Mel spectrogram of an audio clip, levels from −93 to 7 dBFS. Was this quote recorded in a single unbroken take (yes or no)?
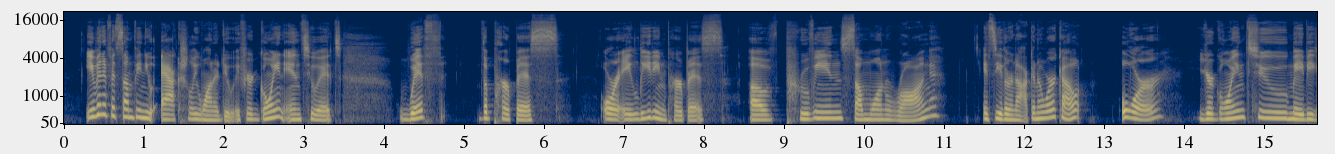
yes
